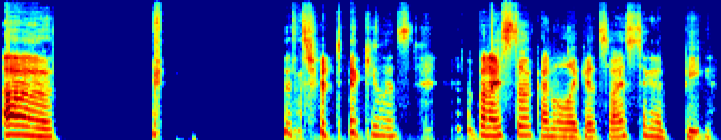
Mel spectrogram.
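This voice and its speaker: A woman's voice: on the high side, slow pace, long pauses, bright, forceful tone, no room sound, rough recording. A woman giving brief reactions and opinions in a casual group chat.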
